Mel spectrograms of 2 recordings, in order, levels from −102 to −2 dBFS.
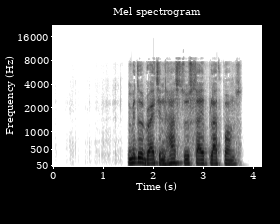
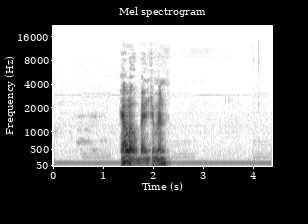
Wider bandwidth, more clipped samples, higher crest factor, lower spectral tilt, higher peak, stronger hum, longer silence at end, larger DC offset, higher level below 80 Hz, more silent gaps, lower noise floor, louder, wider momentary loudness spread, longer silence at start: first, 8 kHz vs 5.2 kHz; neither; second, 14 dB vs 24 dB; second, -7 dB/octave vs -9.5 dB/octave; first, 0 dBFS vs -4 dBFS; neither; second, 0.45 s vs 2.1 s; neither; first, -34 dBFS vs -56 dBFS; neither; first, -76 dBFS vs -61 dBFS; first, -13 LUFS vs -24 LUFS; second, 7 LU vs 13 LU; first, 1.5 s vs 1.35 s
